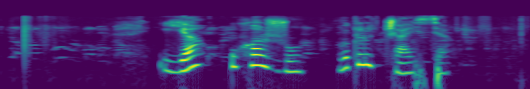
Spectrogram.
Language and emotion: Russian, neutral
